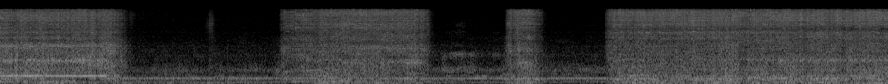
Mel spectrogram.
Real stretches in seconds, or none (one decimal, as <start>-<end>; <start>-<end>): 6.1-6.6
